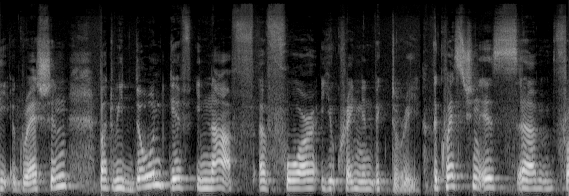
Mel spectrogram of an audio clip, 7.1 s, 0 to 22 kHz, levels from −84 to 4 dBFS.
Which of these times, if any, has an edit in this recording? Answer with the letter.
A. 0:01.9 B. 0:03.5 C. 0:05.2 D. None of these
C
